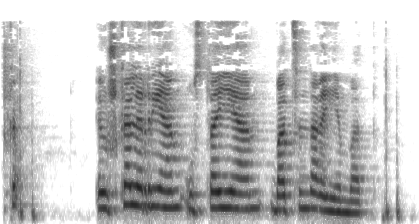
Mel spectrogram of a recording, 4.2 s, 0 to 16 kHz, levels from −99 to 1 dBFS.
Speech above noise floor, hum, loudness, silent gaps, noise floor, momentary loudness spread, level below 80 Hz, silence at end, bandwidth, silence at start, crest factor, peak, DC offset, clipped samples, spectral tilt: 58 dB; none; -20 LUFS; none; -79 dBFS; 12 LU; -68 dBFS; 0.2 s; 11.5 kHz; 0.05 s; 16 dB; -6 dBFS; under 0.1%; under 0.1%; -3.5 dB/octave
